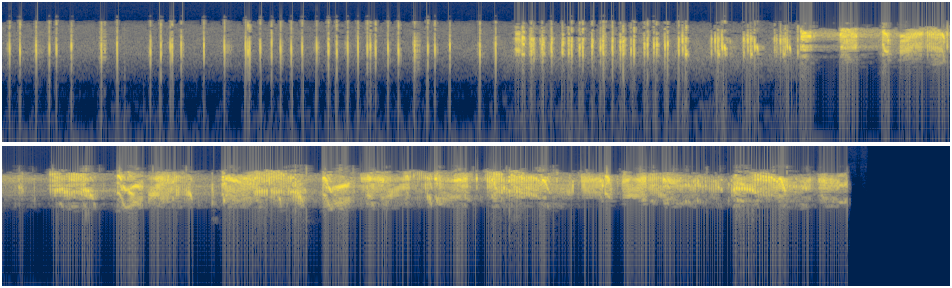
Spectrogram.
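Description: Swiftlets give a fast run of dry clicks, then a dense, continuous high twittering chatter of overlapping chirps.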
